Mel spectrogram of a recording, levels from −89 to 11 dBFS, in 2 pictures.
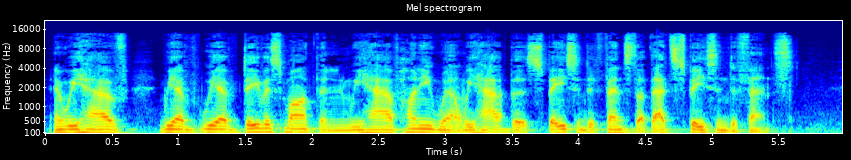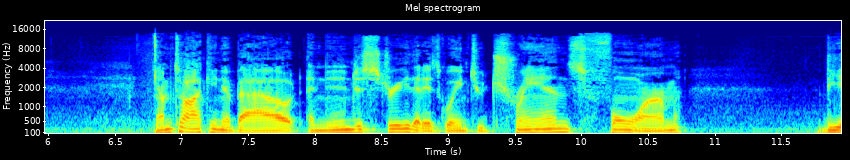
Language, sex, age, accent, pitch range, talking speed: English, male, 30-49, American, 90-105 Hz, 180 wpm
